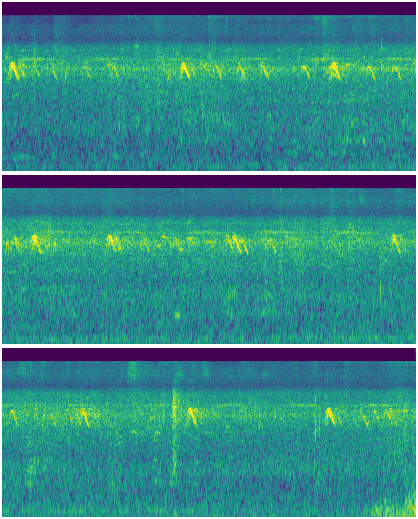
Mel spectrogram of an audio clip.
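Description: A bird chirping repeatedly, short high chirps about once a second, over steady low background noise. Near the end a loud low rumble comes in.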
